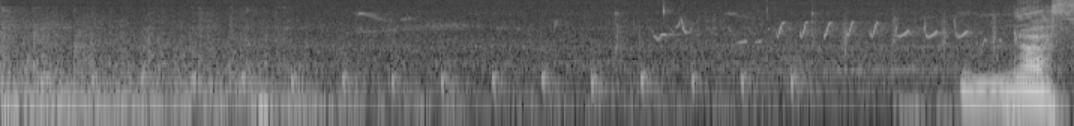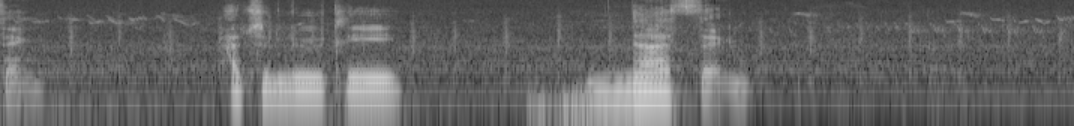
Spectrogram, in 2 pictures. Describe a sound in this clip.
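Quick footsteps tap steadily.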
